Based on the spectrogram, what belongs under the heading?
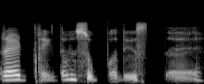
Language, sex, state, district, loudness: Marathi, female, Karnataka, Belgaum, -19 LUFS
